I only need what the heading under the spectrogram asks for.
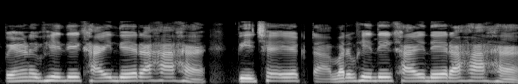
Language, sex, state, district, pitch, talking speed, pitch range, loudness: Hindi, male, Jharkhand, Palamu, 165 Hz, 160 wpm, 155-170 Hz, -15 LUFS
